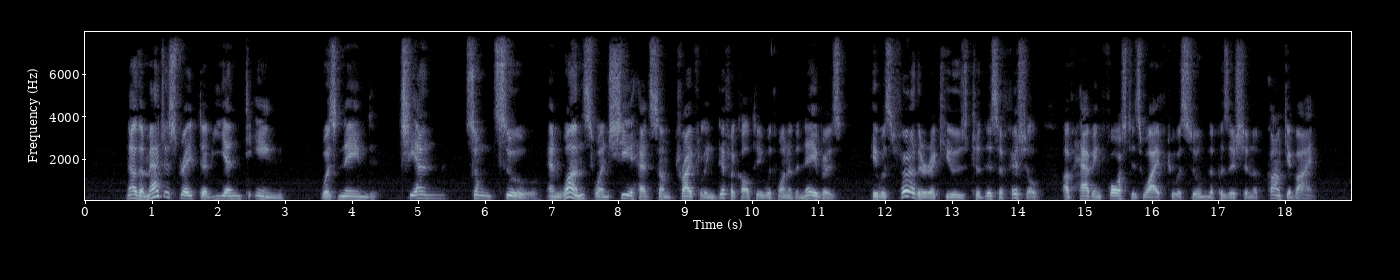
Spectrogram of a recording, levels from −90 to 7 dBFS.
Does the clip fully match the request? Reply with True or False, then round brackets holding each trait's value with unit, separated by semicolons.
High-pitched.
False (120 Hz)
